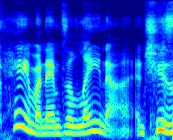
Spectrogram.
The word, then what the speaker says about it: Alana: I thought it was a bit like my name is spelled A L A N A like Alana, but I pronounced it Elena.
